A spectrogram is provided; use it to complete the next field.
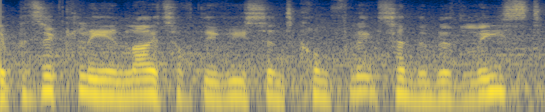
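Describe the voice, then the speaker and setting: A man's fairly high voice is heard against clear background noise. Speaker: YouTube host, former reporter. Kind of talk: interview questions to guest.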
